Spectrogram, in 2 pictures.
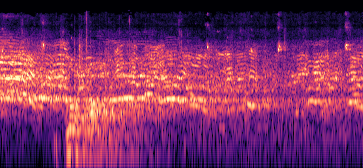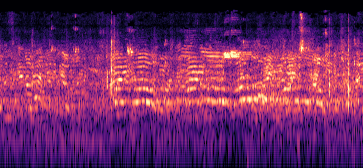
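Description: Basketball arena sound during a stoppage in play: sneakers squeaking on the hardwood court in many short chirps, and a ball bouncing, over the voices of players and crowd.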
